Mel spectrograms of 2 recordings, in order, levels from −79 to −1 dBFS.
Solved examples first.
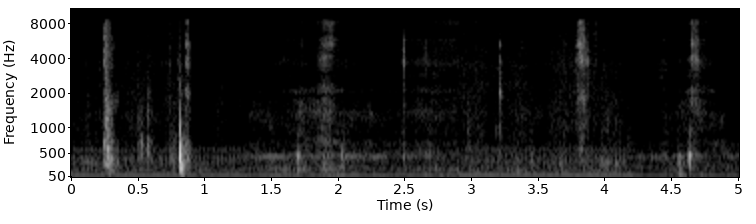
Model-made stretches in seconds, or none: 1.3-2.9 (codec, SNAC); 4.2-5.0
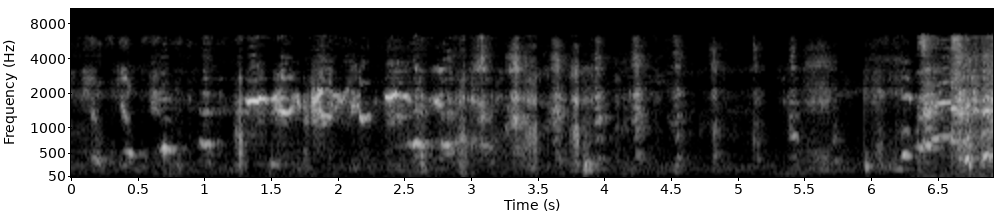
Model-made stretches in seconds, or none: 0.0-3.4 (codec, SNAC); 4.6-6.9

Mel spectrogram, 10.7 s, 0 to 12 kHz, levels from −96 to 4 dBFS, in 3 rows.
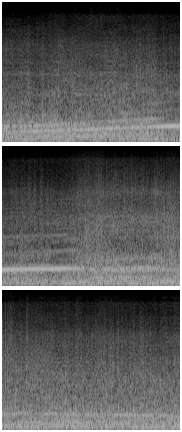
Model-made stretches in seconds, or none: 0.0-2.6 (codec, SNAC); 7.4-9.1; 9.8-10.7

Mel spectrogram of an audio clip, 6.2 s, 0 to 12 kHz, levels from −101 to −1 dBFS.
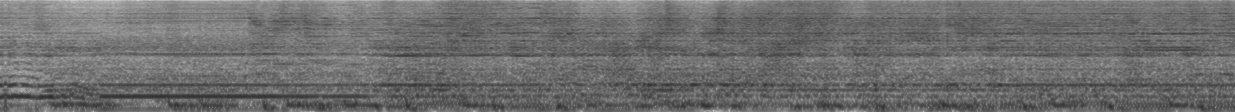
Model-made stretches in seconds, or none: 0.0-0.5 (codec, SNAC); 2.7-5.0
